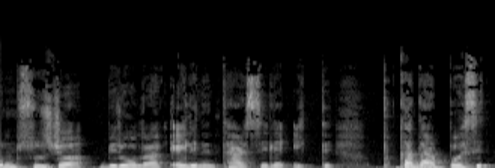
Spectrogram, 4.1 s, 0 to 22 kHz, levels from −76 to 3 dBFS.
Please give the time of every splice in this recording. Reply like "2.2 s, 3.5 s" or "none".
none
